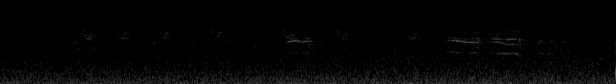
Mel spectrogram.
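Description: Faint chirping of small birds over a steady background hiss, with a few clearer pitched calls about three seconds in and again near five seconds.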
